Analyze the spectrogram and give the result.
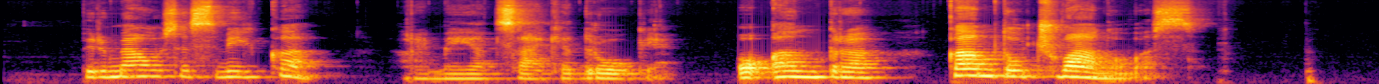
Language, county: Lithuanian, Vilnius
